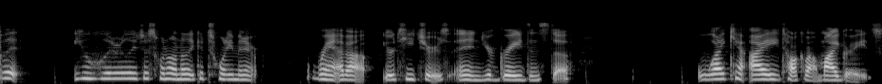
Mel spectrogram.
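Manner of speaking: ordinary talk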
